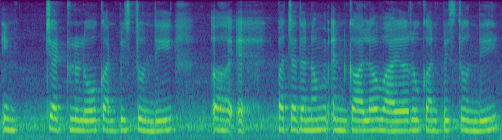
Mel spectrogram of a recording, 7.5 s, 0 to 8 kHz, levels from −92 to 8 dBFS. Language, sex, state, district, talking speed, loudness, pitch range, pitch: Telugu, female, Andhra Pradesh, Srikakulam, 55 wpm, -13 LUFS, 215-235 Hz, 225 Hz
